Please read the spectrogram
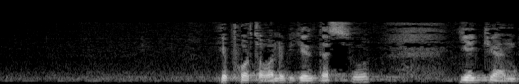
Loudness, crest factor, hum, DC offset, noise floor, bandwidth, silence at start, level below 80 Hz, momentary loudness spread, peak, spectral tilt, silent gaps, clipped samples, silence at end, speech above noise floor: -20 LUFS; 20 dB; none; under 0.1%; -51 dBFS; 7.8 kHz; 2.15 s; -64 dBFS; 17 LU; -2 dBFS; -5 dB/octave; none; under 0.1%; 0 s; 31 dB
